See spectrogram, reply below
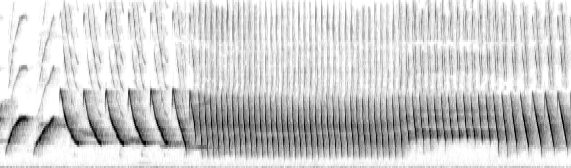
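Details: Canary singing to stimulate other canaries: a few slurred descending whistles lead into a long, fast, rattling trill of tightly repeated notes that lowers slightly, then rises back into quick sweeping phrases.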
